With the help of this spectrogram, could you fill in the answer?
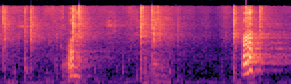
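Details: A female Italian Greyhound gives short, sharp barks on the command "Speak" before getting a snack, with the owner's spoken commands and praise between barks.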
